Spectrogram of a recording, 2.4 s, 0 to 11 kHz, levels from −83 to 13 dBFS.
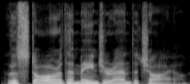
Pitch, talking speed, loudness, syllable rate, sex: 150 Hz, 175 wpm, -16 LUFS, 3.7 syllables/s, male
